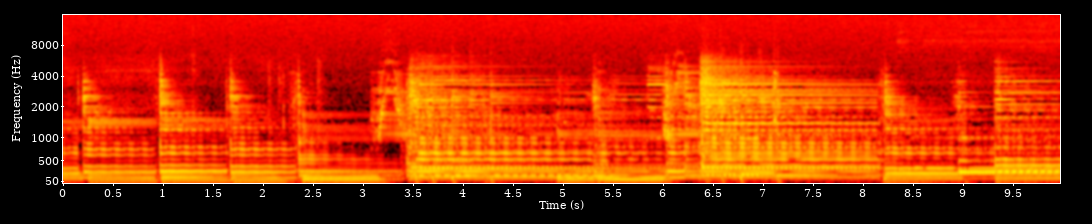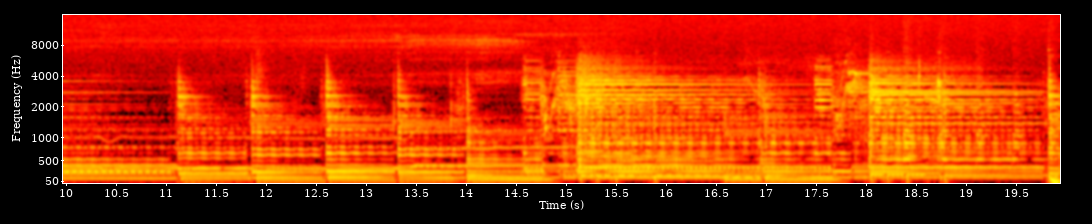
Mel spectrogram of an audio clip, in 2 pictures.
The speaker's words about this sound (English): Up next, we've got …. This was the second single from the album.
